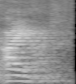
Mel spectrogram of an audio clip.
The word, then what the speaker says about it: Ayan: Ion, like I-O-N. It's spelled differently, but that was the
